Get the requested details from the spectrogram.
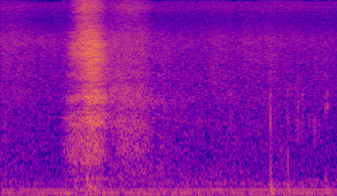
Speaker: Excuse my sniffling, a little congested.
